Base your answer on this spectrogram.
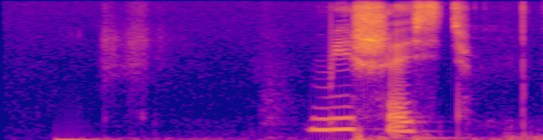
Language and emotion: Russian, neutral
